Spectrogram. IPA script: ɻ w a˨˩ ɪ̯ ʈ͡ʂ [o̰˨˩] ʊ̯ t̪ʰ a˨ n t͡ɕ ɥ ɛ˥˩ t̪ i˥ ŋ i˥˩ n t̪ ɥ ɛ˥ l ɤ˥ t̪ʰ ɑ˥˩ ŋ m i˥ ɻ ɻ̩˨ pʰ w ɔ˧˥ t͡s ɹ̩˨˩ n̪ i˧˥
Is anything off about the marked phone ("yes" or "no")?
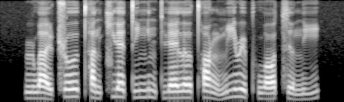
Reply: yes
